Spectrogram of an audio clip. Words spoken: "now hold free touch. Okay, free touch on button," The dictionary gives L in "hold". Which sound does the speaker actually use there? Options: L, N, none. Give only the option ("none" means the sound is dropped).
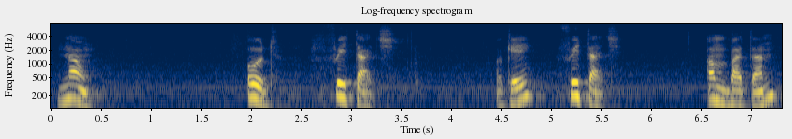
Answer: none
